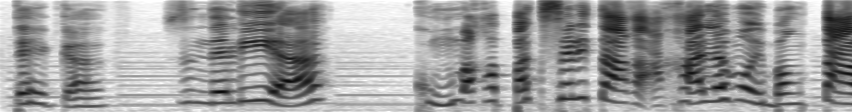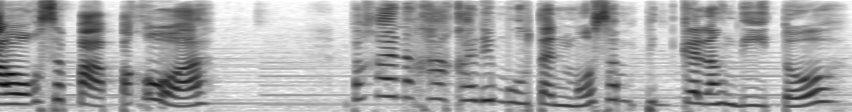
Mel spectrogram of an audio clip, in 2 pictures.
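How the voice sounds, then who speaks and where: An actress playing a guilty yet defiant young wife and daughter in a Filipino radio melodrama, dramatic and defensive. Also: female voice, very high voice, animated, a little fast. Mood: defiant, scornful. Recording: music bed behind the voice.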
